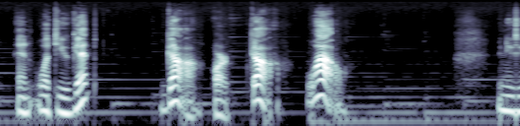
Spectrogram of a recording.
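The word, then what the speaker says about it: が: You pronounce this as Ga.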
